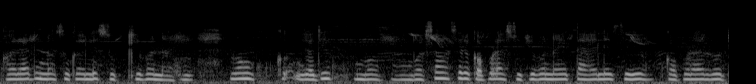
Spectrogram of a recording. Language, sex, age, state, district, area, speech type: Odia, female, 18-30, Odisha, Balangir, urban, spontaneous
